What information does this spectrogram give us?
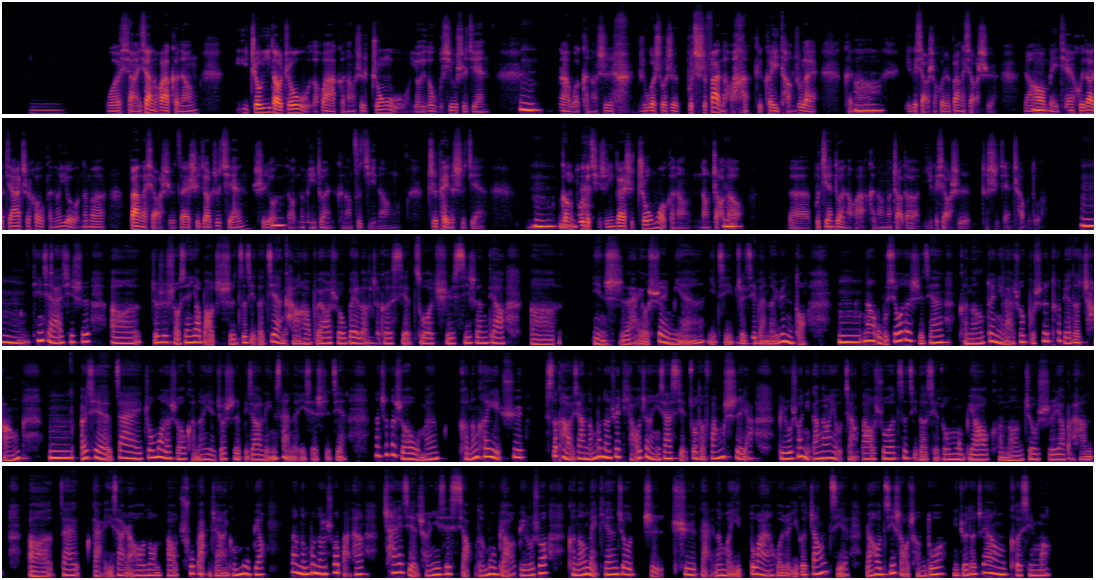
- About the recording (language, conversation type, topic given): Chinese, advice, 为什么我的创作计划总是被拖延和打断？
- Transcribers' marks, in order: chuckle; laughing while speaking: "话"; tapping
